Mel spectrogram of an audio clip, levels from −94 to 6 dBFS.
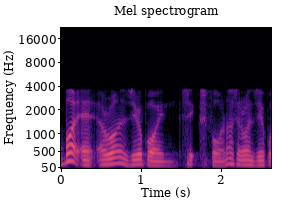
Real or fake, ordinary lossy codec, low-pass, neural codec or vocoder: fake; none; 3.6 kHz; codec, 16 kHz, 0.9 kbps, LongCat-Audio-Codec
